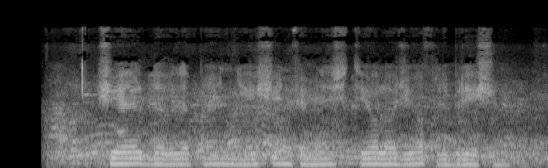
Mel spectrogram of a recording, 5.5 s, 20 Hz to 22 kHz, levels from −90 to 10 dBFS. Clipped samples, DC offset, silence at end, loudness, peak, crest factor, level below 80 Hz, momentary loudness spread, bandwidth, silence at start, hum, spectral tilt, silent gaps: under 0.1%; under 0.1%; 0 s; -19 LUFS; -2 dBFS; 18 dB; -48 dBFS; 7 LU; 11.5 kHz; 0.45 s; none; -6 dB/octave; none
